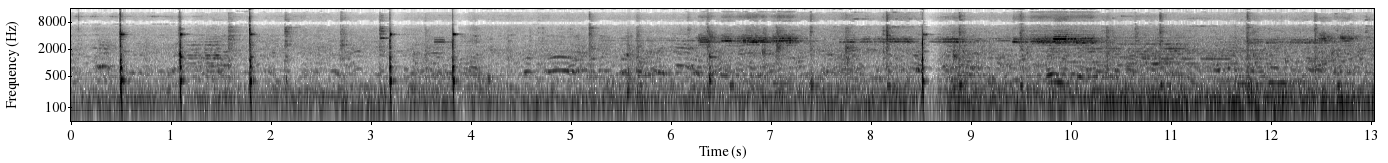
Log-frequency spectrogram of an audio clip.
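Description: Butcher's cleaver chopping mutton on a wooden chopping block: about five sharp chops in the first four seconds, then fewer and softer strikes, over a steady low street rumble.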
